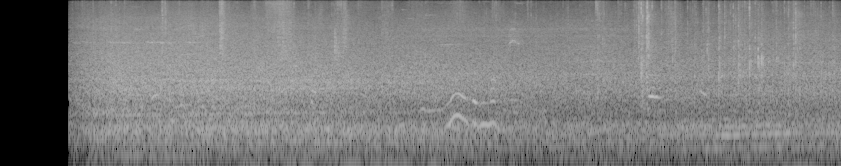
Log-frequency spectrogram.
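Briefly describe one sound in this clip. Roller skates roll along pavement outdoors.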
